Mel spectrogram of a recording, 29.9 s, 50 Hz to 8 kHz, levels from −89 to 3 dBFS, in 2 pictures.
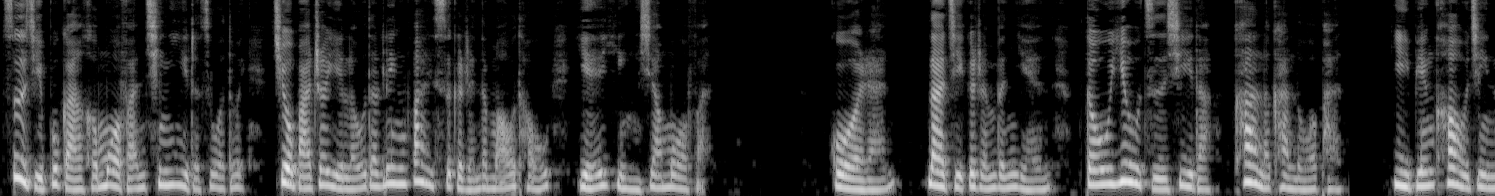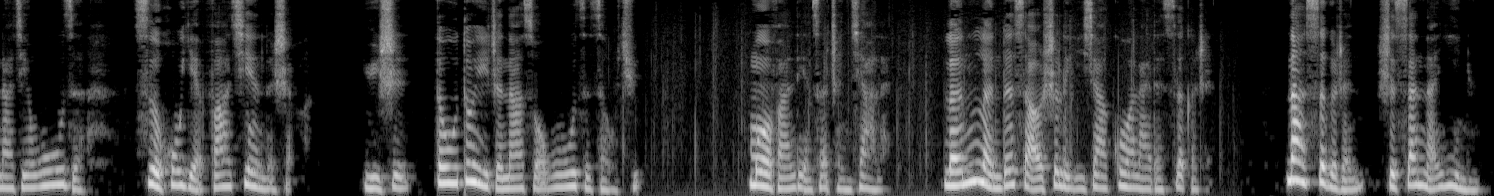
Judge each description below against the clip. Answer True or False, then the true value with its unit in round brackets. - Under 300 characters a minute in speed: True (215 characters per minute)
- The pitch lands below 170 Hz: False (185 Hz)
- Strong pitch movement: False (4.4 semitones)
